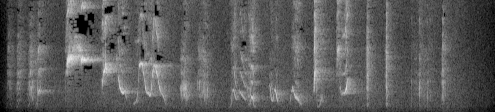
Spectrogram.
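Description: A lyrebird gives a loud, varied run of about fifteen notes: ringing downslurred whistles mixed with harsher chips and squawks, several per second, over a quiet background.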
